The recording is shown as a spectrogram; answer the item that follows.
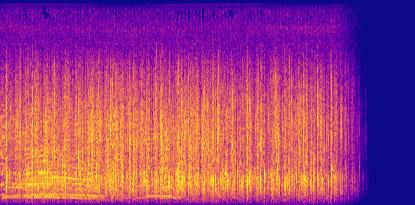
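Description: Studio audience applauding after the band's final number, a dense steady clapping that cuts off suddenly about seven seconds in.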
